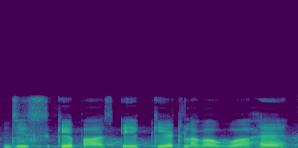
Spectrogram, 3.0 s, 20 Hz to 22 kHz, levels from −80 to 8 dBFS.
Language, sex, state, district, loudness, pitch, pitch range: Hindi, male, Uttar Pradesh, Saharanpur, -17 LUFS, 115 Hz, 110-120 Hz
